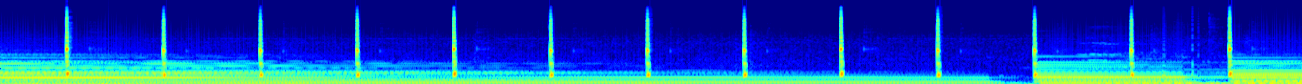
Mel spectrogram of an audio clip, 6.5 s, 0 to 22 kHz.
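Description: Rhodes-style electric piano (Analog Lab 5 Clean Mark V preset) holding one long chord, then moving to a new chord about five seconds in. A short sharp click marks every beat, about two a second.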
